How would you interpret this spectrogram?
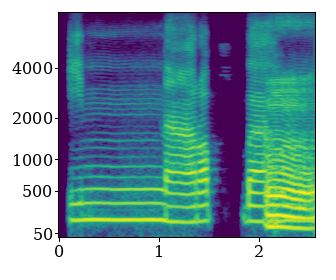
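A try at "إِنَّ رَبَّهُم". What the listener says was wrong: Ibu, rahangnya naik lagi, rahangnya nutup lagi. Ulangi lagi.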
